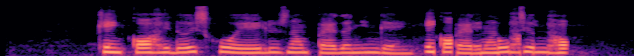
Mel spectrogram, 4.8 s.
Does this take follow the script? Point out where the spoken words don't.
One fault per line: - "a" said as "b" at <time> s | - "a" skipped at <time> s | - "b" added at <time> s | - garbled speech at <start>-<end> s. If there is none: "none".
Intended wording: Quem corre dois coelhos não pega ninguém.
- garbled speech at 3.2-4.3 s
